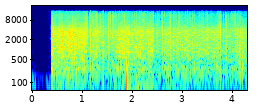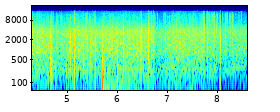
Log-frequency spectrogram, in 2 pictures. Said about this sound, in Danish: Så det lyder dejligt. det, det skal lyde som, det er en knitrende vinyl, øh,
